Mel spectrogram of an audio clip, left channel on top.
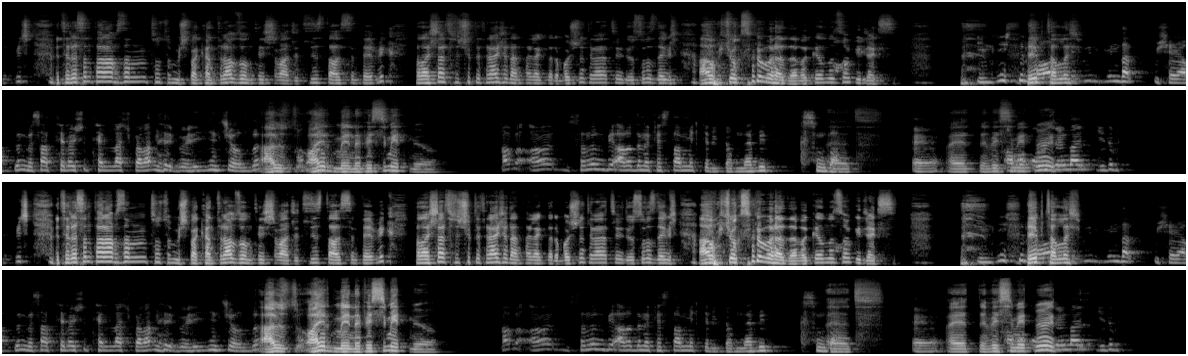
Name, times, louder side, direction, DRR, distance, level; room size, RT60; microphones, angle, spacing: voice 1, 0.0-9.3 9.6-9.8 10.3-10.8 14.4-16.2 20.1-20.5 21.3-22.4, right 6 dB, 75° right, 0.5 m, -22 dB
voice 2, 8.3-8.6 9.7-10.5 10.8-14.4 14.8-15.0 16.8-19.6 19.8-20.2 20.9-21.3 21.9-23.0, left 2 dB, 25° left, 0.8 m, -31 dB
10.5 x 8.7 x 7.1 m
head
